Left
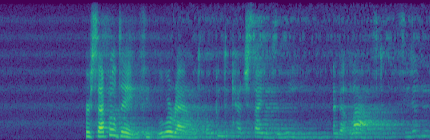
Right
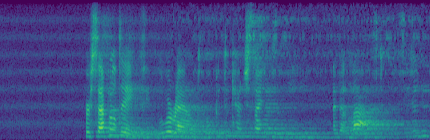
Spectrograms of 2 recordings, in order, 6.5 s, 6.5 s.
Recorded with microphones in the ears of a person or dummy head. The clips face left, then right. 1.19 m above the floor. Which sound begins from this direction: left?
A woman speaking, at 1.3 s.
